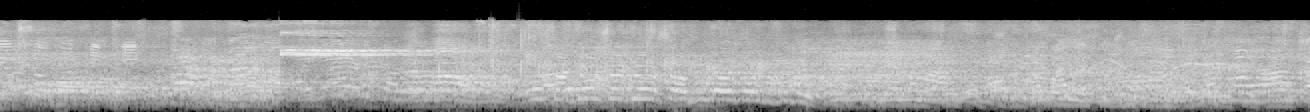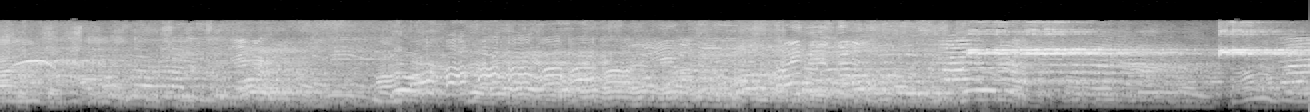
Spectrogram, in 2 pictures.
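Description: Young children shout and call out excitedly in a large echoing hall.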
